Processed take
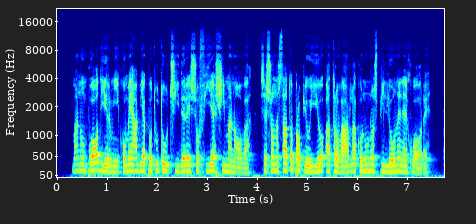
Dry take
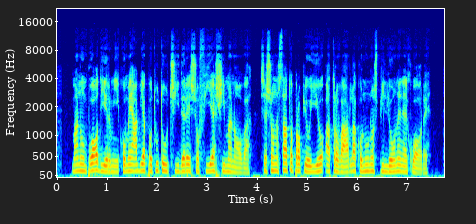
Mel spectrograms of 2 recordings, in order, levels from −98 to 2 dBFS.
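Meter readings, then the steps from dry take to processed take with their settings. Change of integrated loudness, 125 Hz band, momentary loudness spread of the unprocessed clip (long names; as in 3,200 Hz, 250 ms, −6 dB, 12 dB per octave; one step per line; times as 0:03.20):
−5.0 dB, −5.0 dB, 7 LU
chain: fade in at the beginning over 0.78 s
mains-hum notches 60/120/180/240/300/360/420/480/540 Hz
level −4.5 dB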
